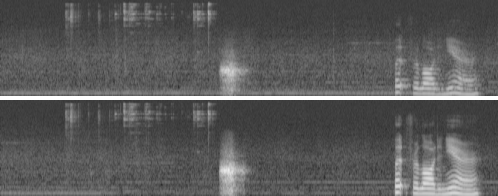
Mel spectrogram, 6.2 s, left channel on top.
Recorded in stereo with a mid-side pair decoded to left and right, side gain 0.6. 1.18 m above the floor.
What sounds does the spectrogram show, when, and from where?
0.8 s keys jangling: 20° right, 3 m; by 2.6 s 10° left, 2 m
2.7 s a whoosh: 50° right, 2 m
4.9 s a woman speaking: 55° right, 1.0 m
